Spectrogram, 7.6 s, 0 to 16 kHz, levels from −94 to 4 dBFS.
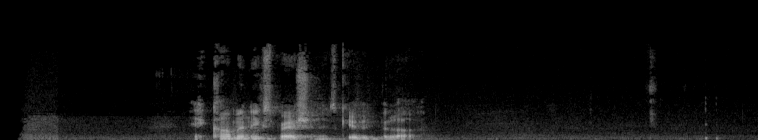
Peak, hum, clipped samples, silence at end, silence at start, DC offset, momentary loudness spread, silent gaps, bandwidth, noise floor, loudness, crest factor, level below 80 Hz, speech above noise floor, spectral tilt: -14 dBFS; none; under 0.1%; 1.05 s; 0.3 s; under 0.1%; 28 LU; none; 11 kHz; -66 dBFS; -33 LUFS; 22 dB; -68 dBFS; 34 dB; -5.5 dB/octave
